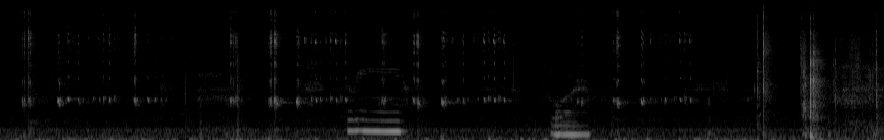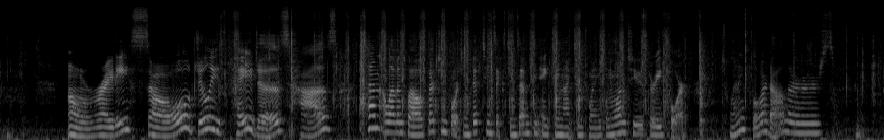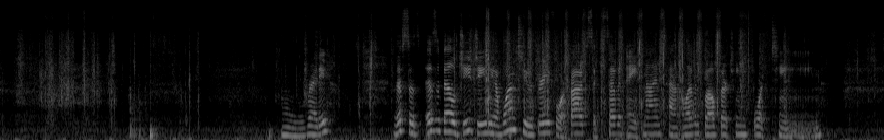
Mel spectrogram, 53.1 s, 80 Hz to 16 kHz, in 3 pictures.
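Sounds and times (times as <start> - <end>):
marker squeaking on paper: 0.4 - 3.8, 4.6 - 10.4, 11.5 - 14.0
paper rustling: 16.6 - 18.5, 21.6 - 43.4, 44.3 - 51.4.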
